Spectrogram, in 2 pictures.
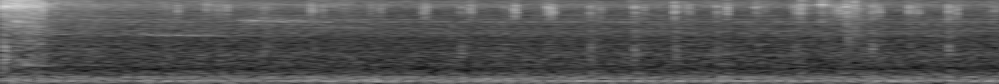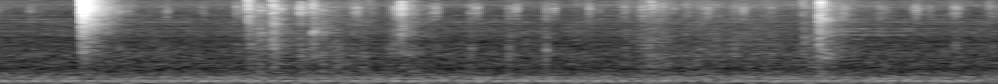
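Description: Fine tip of a Touch marker tapping dots onto paper: scattered light ticks, with a sharper click about halfway through, over a low steady hum.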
